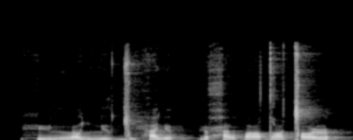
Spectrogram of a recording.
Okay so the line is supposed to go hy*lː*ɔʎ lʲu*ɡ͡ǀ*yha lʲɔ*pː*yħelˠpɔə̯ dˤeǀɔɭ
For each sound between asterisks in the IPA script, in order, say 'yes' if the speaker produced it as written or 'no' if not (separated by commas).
yes, yes, yes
